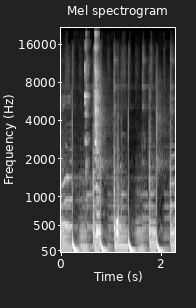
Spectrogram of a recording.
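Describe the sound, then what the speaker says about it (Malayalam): A thick-bottomed aluminium pan is set on a gas stove, giving a series of close, ringing metallic knocks and clinks at a steady pace, about six in quick succession. "ഒരു പാത്രം വെച്ച് നല്ല അടിയട്ടിയുള്ള ഒരു അലുമിനിയം ചലവും വെച്ചിട്ടുണ്ട്"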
